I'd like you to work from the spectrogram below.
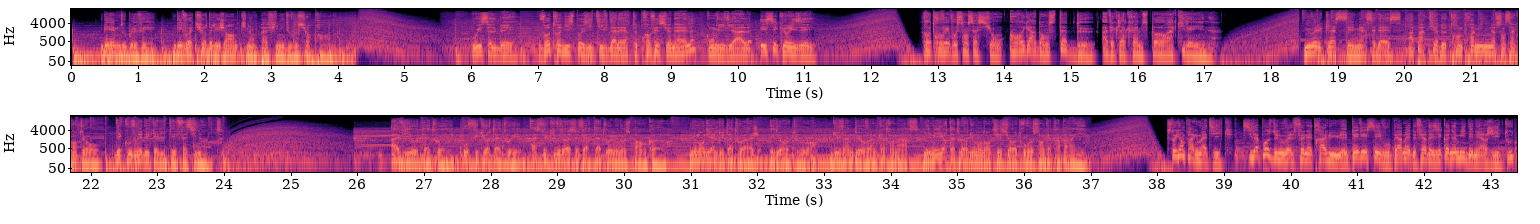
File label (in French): Pub, voix off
